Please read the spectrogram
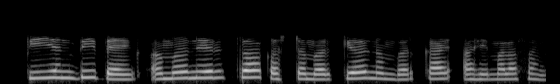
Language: Marathi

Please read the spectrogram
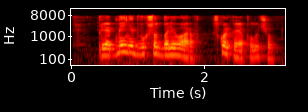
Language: Russian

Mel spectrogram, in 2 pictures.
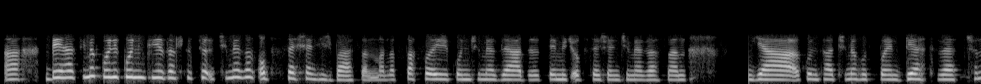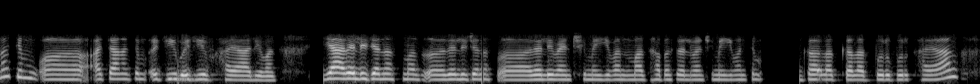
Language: Kashmiri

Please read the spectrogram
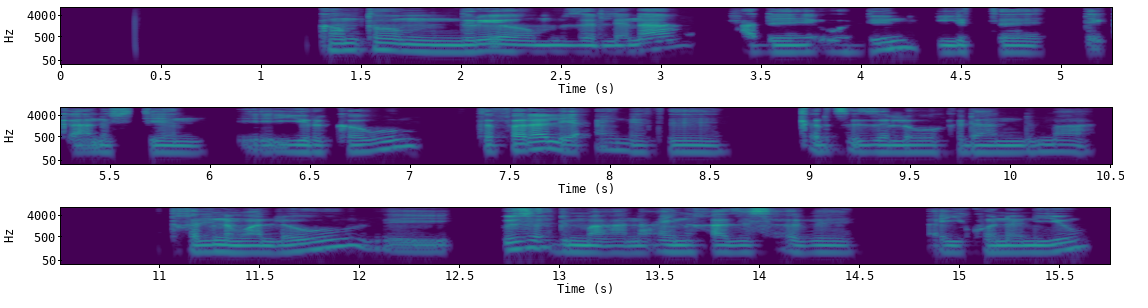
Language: Tigrinya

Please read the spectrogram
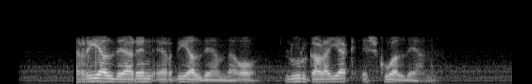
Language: Basque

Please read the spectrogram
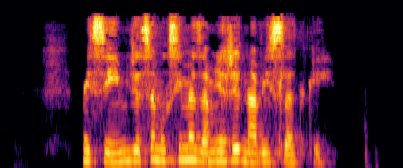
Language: Czech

